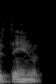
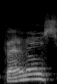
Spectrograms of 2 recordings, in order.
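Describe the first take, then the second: First: "Thano-" with the a of "say"; long-a pronunciation. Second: "Thanos" with the a of "cat"; short-a pronunciation. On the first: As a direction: say "Thano-" as THAY-no, cut short. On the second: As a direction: say "Thanos" as THAN-ohs, short first vowel. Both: Shown as a demonstration. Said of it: "is it Thanos or Thano".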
